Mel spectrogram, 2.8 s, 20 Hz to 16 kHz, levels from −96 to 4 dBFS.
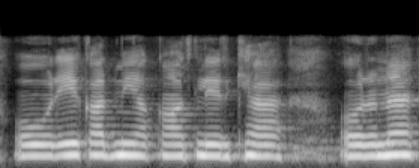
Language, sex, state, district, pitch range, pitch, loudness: Hindi, female, Rajasthan, Churu, 210-225 Hz, 215 Hz, -14 LUFS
